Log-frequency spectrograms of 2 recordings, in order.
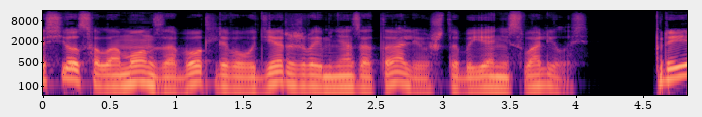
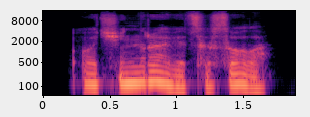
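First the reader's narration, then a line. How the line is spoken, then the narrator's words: Breathless, thrilled whisper. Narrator (Russian): прошептала я, обмирая от такой высоты и от его прикосновений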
